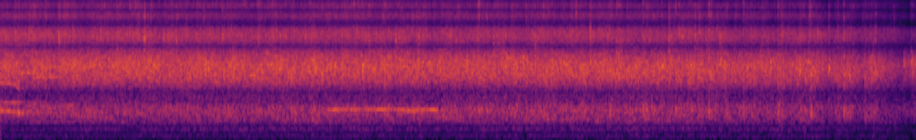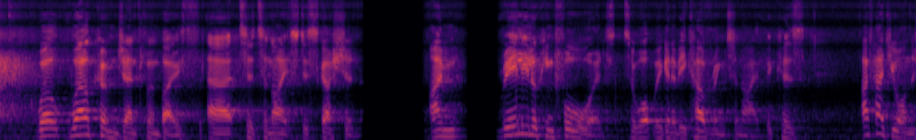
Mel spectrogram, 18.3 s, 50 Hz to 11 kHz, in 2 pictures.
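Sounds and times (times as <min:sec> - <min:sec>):
large audience applauding at an evening discussion event: 0:00.0 - 0:09.5
speech: 0:09.6 - 0:12.8, 0:13.5 - 0:18.3.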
